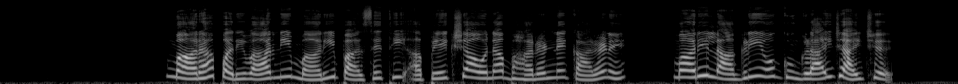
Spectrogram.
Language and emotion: Gujarati, sad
